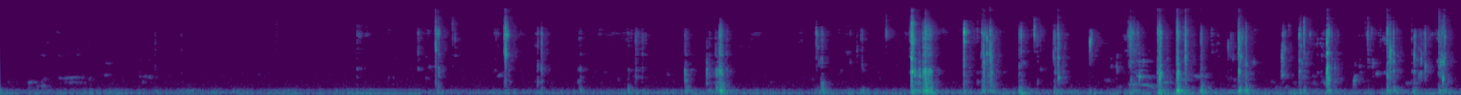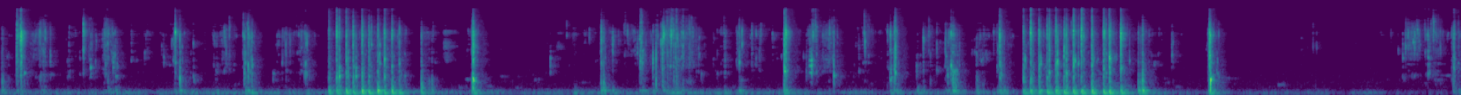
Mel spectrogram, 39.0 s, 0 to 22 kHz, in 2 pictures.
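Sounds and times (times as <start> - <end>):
slime clicking and popping: 10.9 - 26.0, 26.8 - 35.9.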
